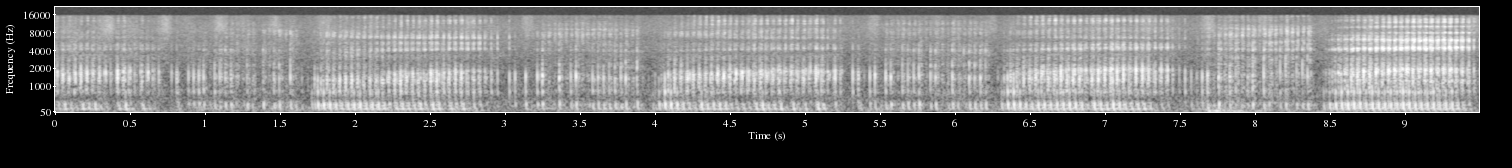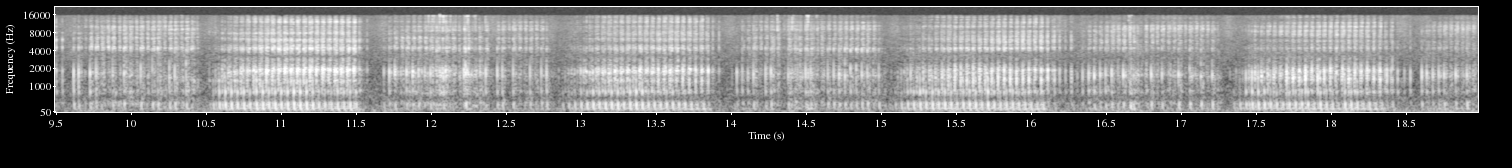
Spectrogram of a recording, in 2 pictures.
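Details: Beetle the pet cat purrs loudly and steadily for nearly twenty seconds, rumbling vibration pulsing in regular breath cycles about every one and a half seconds, indoors.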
